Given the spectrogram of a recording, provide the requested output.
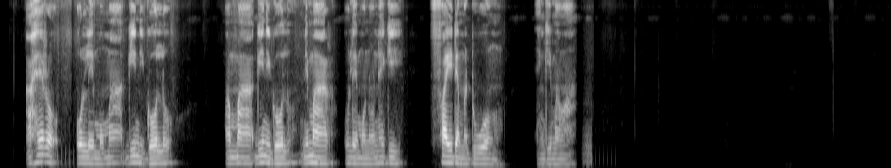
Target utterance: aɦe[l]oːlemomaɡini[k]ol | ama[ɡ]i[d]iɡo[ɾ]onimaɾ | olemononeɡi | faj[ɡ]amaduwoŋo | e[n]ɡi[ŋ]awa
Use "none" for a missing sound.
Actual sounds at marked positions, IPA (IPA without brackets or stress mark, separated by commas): ɾ, ɡ, ɡ, n, l, d, ŋ, m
